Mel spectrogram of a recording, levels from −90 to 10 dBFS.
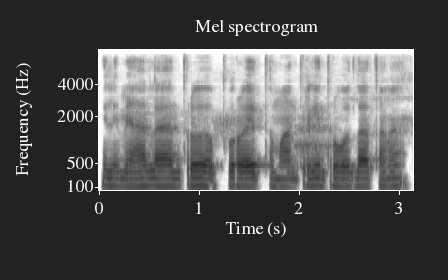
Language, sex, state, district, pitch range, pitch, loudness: Kannada, male, Karnataka, Bijapur, 115-120 Hz, 115 Hz, -16 LUFS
